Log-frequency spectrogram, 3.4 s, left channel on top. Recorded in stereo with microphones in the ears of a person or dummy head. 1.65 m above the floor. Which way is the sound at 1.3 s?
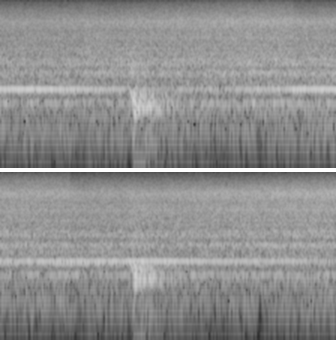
45° left (ahead or behind).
